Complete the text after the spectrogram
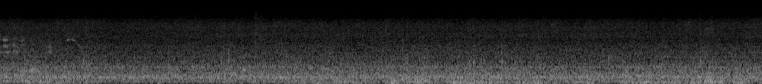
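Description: Shoes scuff and slide on a clay court.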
